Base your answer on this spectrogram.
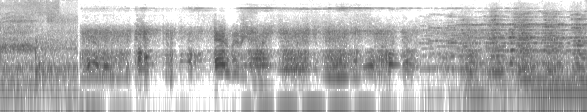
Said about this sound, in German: Okay, danke. Ich höre jetzt lieber Radio.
